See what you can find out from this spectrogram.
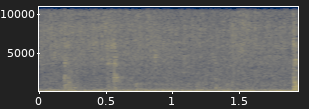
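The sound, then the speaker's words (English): Sausages fry in a pan, pressed down and stirred until golden. A steady, dense sizzle crackles throughout, with a few faint scraping stirs and no voices. “So you want to get, you know, render the sausages really to a golden color.”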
